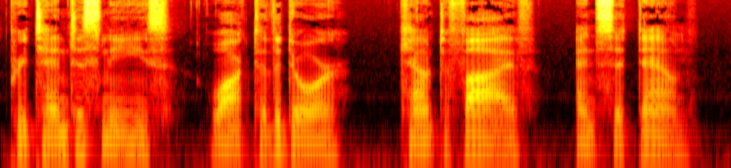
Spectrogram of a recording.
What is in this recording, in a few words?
"pretend to sneeze" "walk to"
